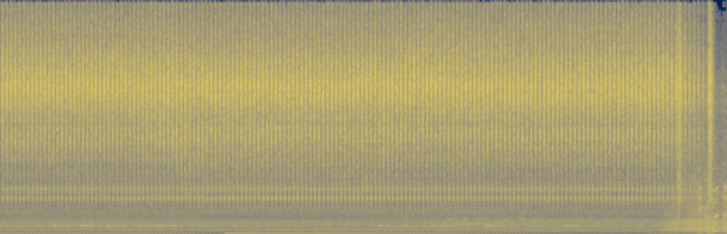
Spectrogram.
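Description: Hydraulic press's pump motor running under load, a steady continuous hum whose deepest tone shifts about three seconds in.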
